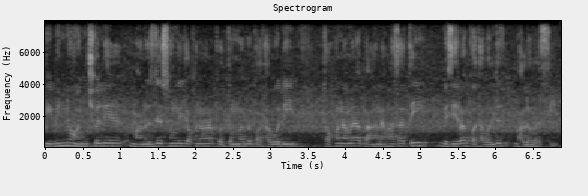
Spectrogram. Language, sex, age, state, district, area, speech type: Bengali, male, 30-45, West Bengal, Paschim Medinipur, urban, spontaneous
